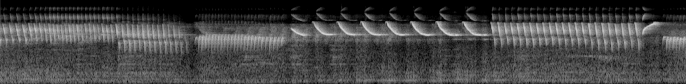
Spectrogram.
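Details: Canary singing as a master bird for teaching other birds, Boyolali; long rolling buzzy trill, then a series of sharp rising whistles about twice a second, then a fast trill again.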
